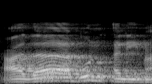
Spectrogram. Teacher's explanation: عین وسط حلق سے ادا کریں گے، ذا الف مدہ ہے، دو حرکات لمبا ہے، تنوین کے بعد حمزہ آنے کی وجہ سے اظہار ہوگا، عذاب علیم۔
